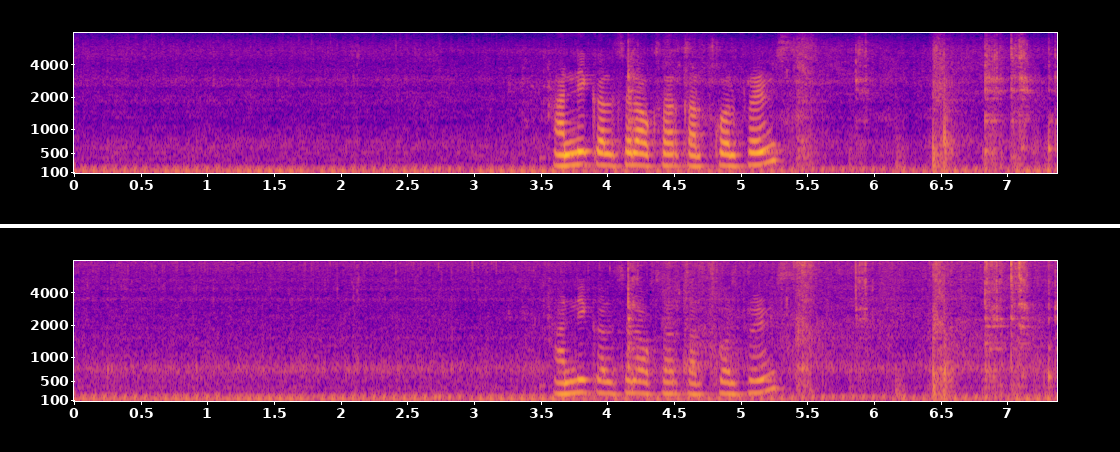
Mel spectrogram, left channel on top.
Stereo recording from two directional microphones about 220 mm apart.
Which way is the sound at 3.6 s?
10° left (ahead or behind).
